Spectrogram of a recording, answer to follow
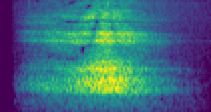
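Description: A single whoosh sound effect for an intro title, swelling to a peak about a second in and fading away.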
